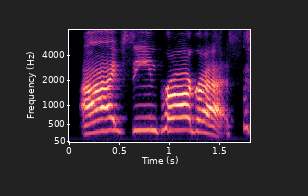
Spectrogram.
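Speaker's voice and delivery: loud, slow, drawn-out declaration; mock-emphatic proclamation. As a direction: proclaim it with playful exaggeration. Mock reading of the listener's claim.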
